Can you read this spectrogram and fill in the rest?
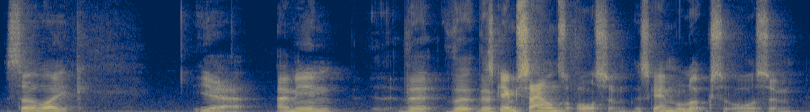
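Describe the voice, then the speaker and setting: A man's voice: mid-range voice, a little slow, sharp tone. A man hosting a podcast, casually discussing video games in a rambling way, hedging and thinking aloud as he goes. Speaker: podcast host.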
